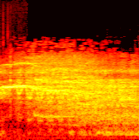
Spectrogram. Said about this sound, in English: And every time her name is said, horses whinny and neigh and are scared of her.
